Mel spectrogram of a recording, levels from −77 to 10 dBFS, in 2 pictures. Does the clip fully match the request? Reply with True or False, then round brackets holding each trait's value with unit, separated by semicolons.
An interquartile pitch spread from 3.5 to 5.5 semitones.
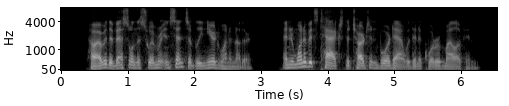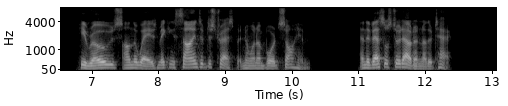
True (4.4 semitones)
